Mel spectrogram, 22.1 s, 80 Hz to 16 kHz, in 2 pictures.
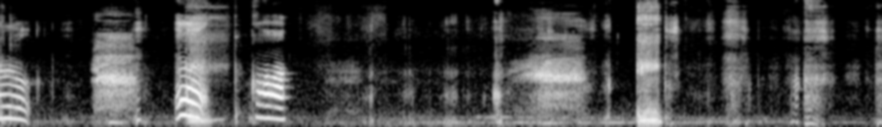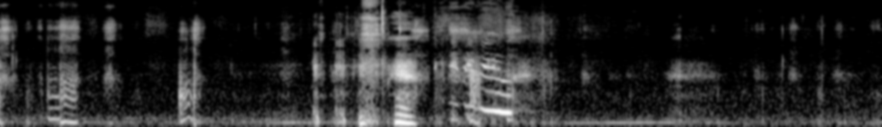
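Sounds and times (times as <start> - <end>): baby sputtering and wheezing: 8.0 - 8.5.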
